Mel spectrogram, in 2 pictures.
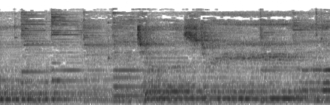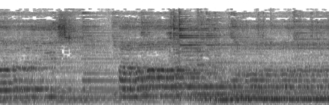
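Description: A woman singing a slow gospel song into a handheld microphone, holding long notes, over instrumental accompaniment.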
